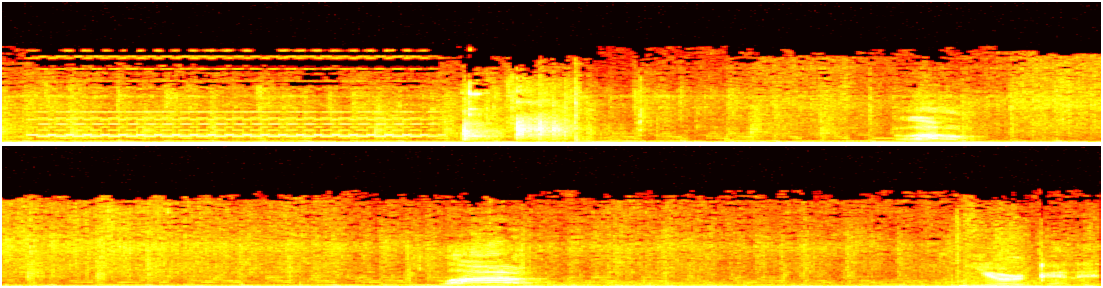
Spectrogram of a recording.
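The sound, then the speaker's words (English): A telephone rings with a steady, bright electronic tone for about two seconds, followed by a few short, rising and falling chirpy sounds over a low, rumbling background, in a film scene mocking Scream where the character Parker receives a call from the killer. “We're definitely mocking Scream with this next bit because Parker receives a phone call.”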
